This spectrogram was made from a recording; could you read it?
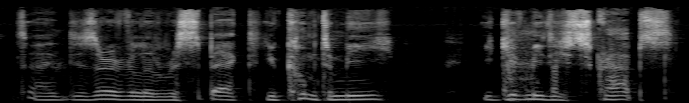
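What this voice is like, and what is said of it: Poor Godfather-style mobster impression. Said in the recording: “that was a terrible Godfather impression”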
